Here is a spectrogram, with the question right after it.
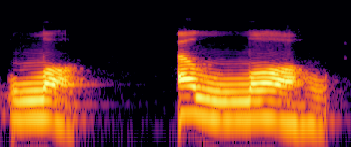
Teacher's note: we make lam in the word Allah heavy all the time. Whenever the word Allah starts in an ayah, make it heavy all the time. · Whenever the word Allah starts in an ayah, make it heavy all the time. But we just have to be careful that the alif make it light and lam make it heavy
